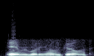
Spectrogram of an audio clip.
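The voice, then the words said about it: Low seductive bedroom voice. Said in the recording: “in his bedroom sexy voice.”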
